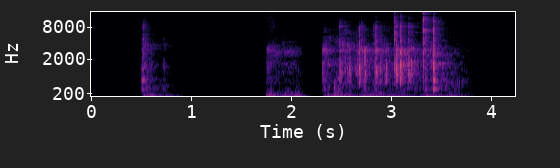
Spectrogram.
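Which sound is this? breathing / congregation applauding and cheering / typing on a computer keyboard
typing on a computer keyboard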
